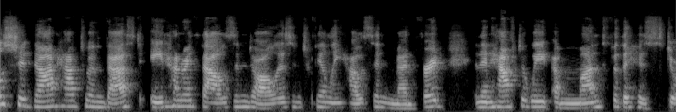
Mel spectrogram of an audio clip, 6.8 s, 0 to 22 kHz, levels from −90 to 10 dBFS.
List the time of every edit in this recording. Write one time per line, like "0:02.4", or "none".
0:03.1

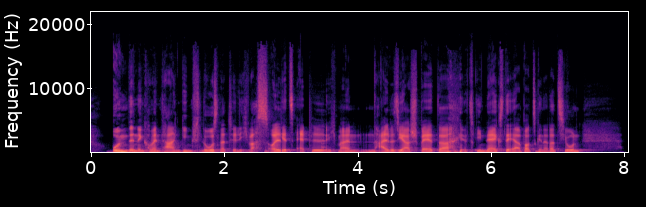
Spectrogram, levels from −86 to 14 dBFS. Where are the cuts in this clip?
0:02.9
0:05.8

